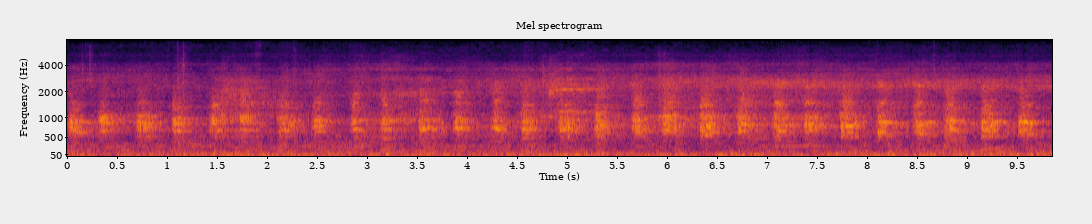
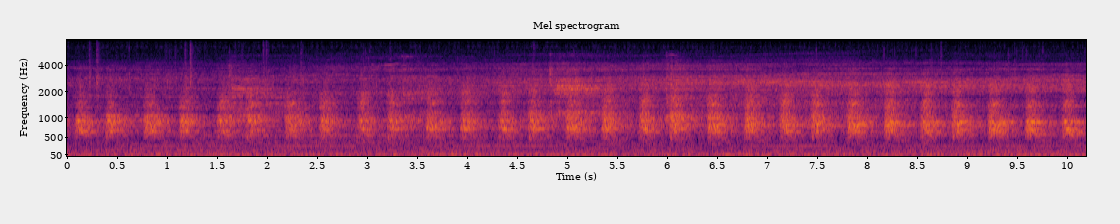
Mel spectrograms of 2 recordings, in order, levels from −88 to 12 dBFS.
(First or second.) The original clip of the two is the second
